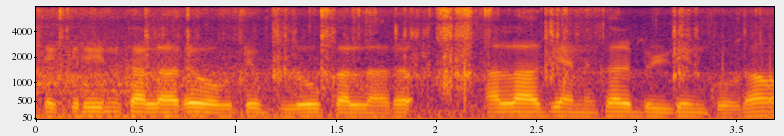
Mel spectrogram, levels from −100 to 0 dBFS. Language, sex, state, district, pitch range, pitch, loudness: Telugu, male, Andhra Pradesh, Sri Satya Sai, 105-110 Hz, 110 Hz, -18 LUFS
